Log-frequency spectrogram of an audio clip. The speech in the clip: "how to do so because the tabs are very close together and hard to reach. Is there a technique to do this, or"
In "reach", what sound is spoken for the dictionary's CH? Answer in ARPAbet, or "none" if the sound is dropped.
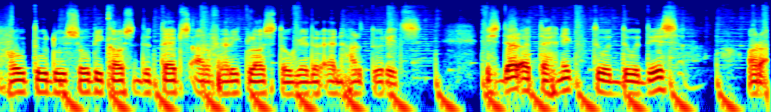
S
